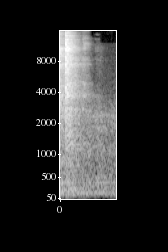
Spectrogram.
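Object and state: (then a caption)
Knocked table. A single knock on a table gives a sharp, bright tap that fades within about a tenth of a second into a faint low residue. The table's material is not stated.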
